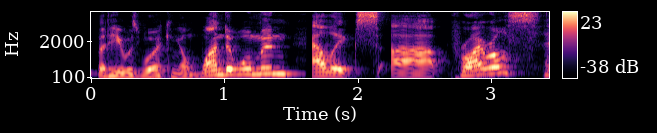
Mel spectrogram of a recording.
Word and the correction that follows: Proyas: How do you say that guy's name? – Who? – The guy who did Dark City. – Oh, Proyas. – Proyas, thank you.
